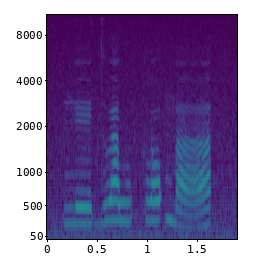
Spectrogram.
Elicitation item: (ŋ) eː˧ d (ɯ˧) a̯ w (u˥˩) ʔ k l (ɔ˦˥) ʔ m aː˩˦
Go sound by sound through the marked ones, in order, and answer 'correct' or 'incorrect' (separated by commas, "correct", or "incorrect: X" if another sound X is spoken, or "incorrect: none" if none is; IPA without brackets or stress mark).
correct, incorrect: ɯ˥˩, correct, correct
